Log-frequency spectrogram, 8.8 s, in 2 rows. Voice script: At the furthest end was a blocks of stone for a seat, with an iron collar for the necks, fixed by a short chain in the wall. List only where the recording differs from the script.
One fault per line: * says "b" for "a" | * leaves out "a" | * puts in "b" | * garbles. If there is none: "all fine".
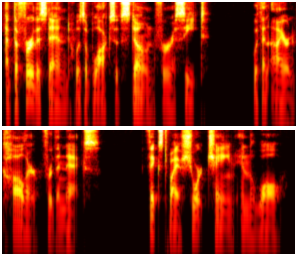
all fine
